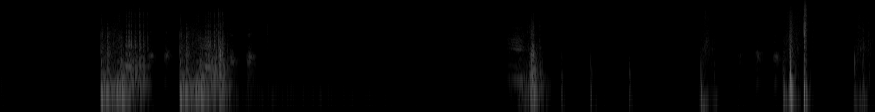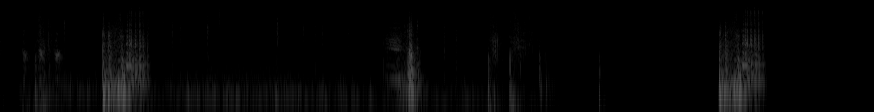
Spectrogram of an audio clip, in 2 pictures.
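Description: A wooden chest creaks open and thuds shut several times.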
